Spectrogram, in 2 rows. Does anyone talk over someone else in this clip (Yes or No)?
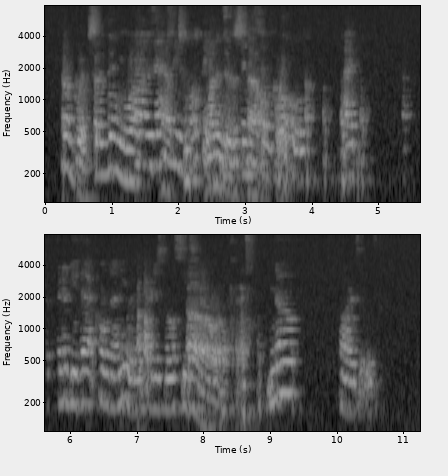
Yes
